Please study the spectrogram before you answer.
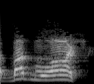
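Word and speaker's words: बदमआश: बुरी बदमाश होती है बदमाश शब्द नहीं होता बदश बद माने बुरा मुश माने व्यवहार जिसका व्यवहार बुरा हो जिसका आचरण बुरा हो बदमाश शब्द बोलती है पर ये उच्चारण गलत है बद मीम और ऐन दे के आगे छीन बदश अच्छा जिसका आचार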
